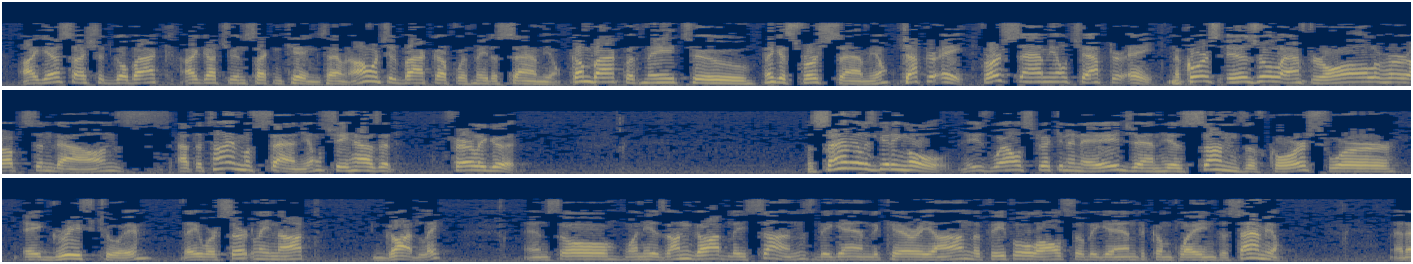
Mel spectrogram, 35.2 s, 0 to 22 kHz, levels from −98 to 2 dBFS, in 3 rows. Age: 50-69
